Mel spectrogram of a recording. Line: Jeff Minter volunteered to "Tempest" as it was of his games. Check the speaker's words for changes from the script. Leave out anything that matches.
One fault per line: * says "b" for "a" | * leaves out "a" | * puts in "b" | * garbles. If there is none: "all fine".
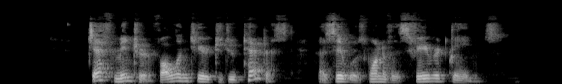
* puts in "do"
* puts in "one"
* puts in "favorite"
